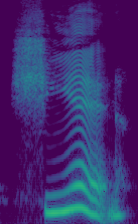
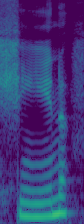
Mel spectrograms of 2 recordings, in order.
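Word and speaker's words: Shein: people my age demographic Shen that's how I pronounce it some call it Sheen all right y'all know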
